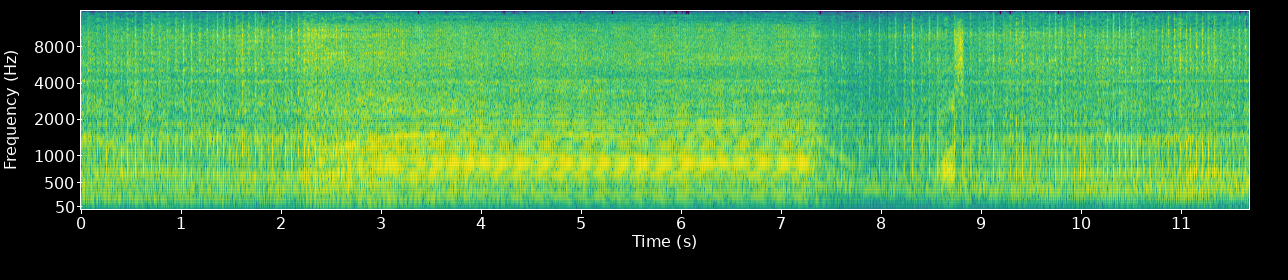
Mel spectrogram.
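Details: Echo leaf blower after checking fuel lines, carburettor, spark and compression, choke on at start, air filter back plate missing: two-stroke catches and holds a steady high buzzing tone for several seconds, then drops back to idle; normal running.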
